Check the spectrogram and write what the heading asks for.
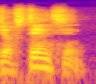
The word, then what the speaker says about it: Jhostynxon: training, trying to get all his teammates to pronounce his name, and he said, "Jost Stensson, Join Garcia."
